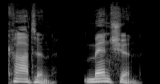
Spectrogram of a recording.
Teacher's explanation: These two words have the schwa sound in the second syllable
